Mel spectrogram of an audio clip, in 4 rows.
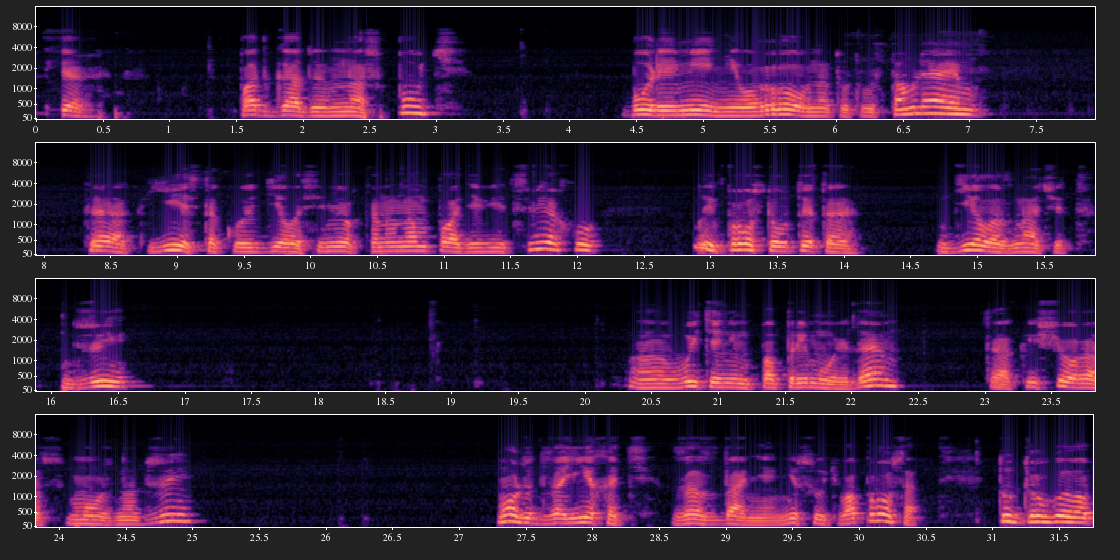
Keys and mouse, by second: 0.7 r, 2.7 g, 4.9 r, 7.3-9.4 middle drag, 9.9 KP_7, 11.0 shift+middle click, 13.3 click, 16.3 g, 19.4-20.5 middle drag, 21.3 middle click, 24.3 g, 27.8-31.0 middle drag.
